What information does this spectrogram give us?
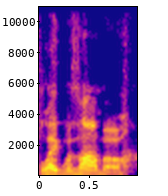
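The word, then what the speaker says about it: Leguizamo: But I hate John Leguisamo now. How did you pronounce it? It's It's pronounced Reuters and that one is pronounced Leguisamo. Leguisamo.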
